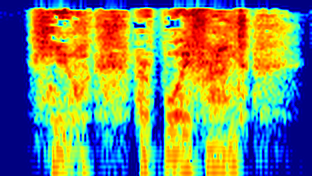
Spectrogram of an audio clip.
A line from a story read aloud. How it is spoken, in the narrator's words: he said, panting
